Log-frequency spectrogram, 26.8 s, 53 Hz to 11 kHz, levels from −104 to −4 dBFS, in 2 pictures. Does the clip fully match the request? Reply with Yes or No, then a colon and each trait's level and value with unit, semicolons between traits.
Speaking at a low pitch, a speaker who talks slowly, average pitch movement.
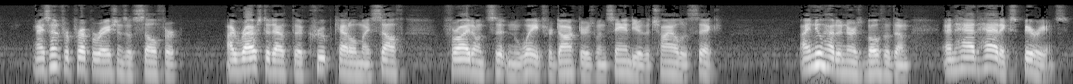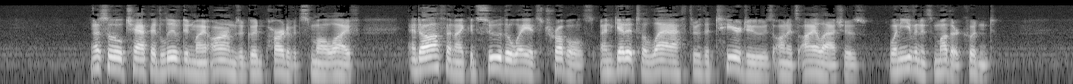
No: low, 115 Hz; average, 185 wpm; average, 4.3 semitones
